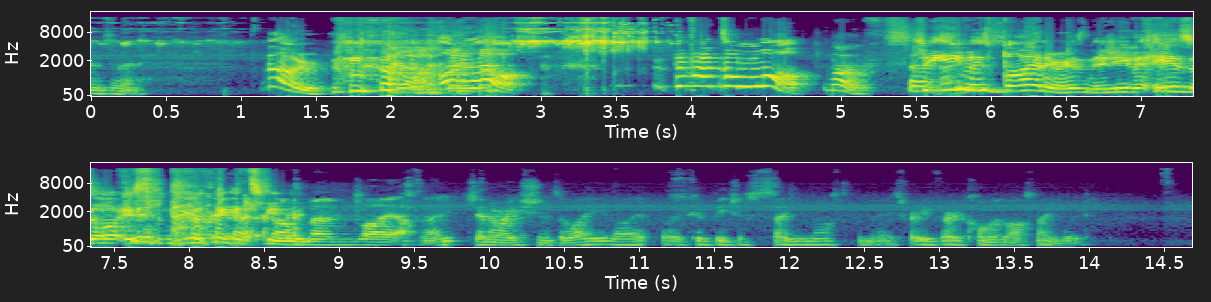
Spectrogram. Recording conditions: poor sound quality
